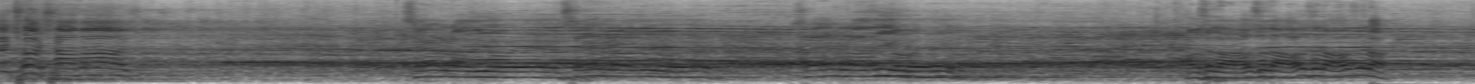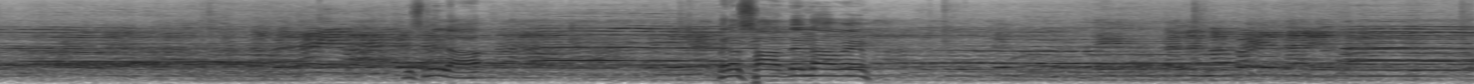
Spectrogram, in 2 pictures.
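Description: A crowd of men chant along together.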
